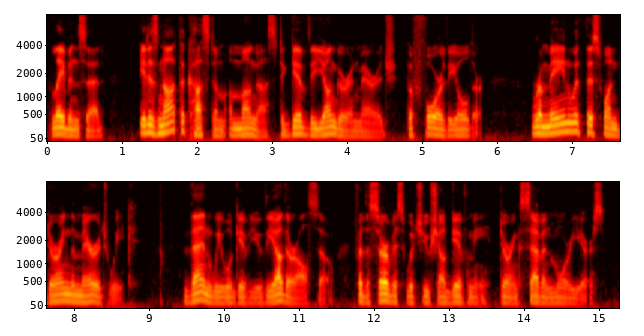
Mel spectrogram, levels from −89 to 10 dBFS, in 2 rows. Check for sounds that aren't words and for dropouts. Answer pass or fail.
fail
